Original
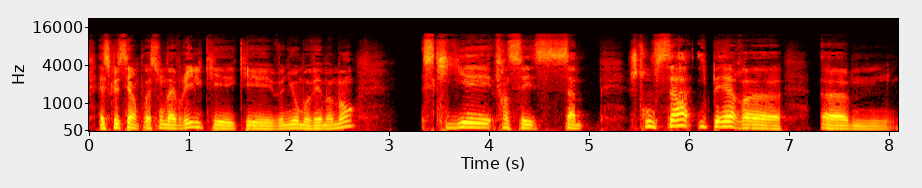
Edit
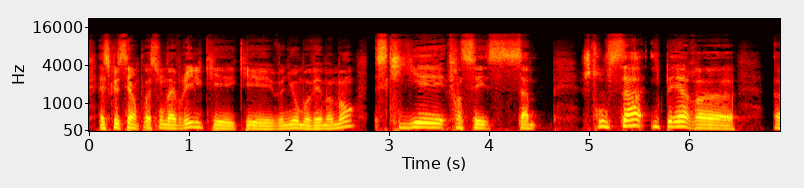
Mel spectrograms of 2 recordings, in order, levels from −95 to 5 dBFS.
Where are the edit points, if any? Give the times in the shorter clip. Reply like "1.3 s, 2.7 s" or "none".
2.7 s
